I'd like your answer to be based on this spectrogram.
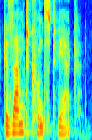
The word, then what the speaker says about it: Gesamtkunstwerk: And I've always loved that German concept, and I'm going to butcher it, Gesamtkunstwerk. – Gesamtkunstwerk. – Thank you for saying it correctly.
